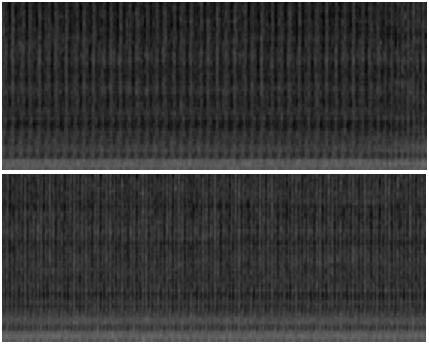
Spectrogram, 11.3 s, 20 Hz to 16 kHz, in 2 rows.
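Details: Maruti 800 DX 5-speed MPFI petrol engine idling unevenly, beat stumbling and skipping roughly three times a second with an uneven chuff; misfire at idle, cause unconfirmed.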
